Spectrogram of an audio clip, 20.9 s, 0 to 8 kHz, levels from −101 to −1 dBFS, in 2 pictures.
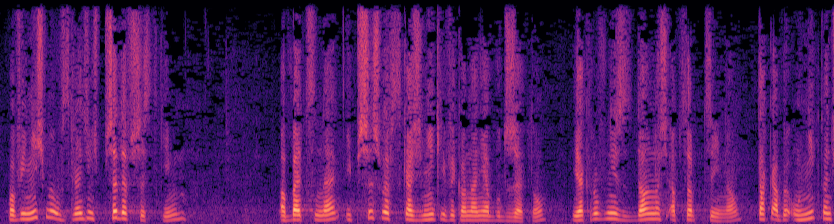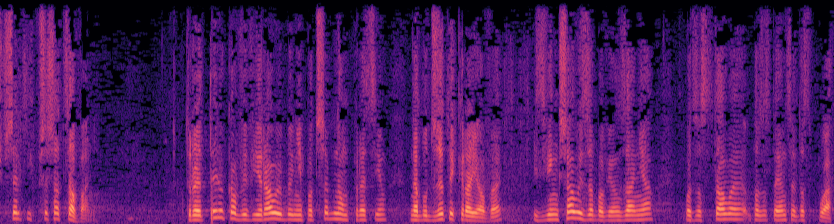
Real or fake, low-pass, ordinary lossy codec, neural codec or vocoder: real; none; none; none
